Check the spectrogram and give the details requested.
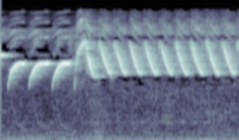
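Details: Dark carrot-coloured male songbird singing: three rising whistled notes, then a fast run of about ten repeated high descending slurred notes, clear and loud.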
